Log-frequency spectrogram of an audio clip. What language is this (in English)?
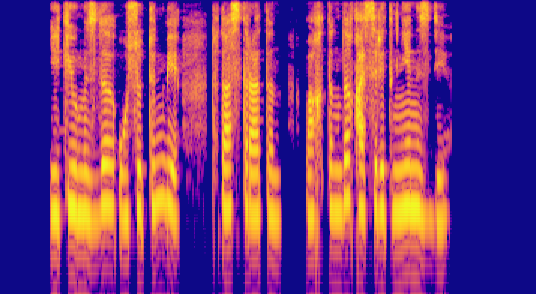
Kazakh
